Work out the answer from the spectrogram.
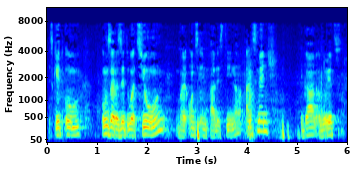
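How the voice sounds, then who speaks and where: A man's voice: medium pitch, expressive, measured pace, gravelly, highs cut off, noisy background. A man from Palestine whose first language is Arabic, speaking German as a guest speaker answering audience questions, hesitant, with many fillers and restarts. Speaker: invited speaker.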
